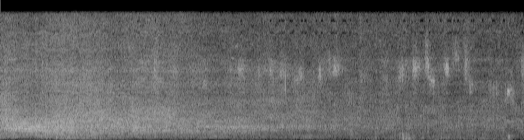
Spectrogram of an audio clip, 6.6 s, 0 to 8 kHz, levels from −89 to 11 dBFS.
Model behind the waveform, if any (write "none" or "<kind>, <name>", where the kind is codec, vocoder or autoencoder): codec, SNAC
